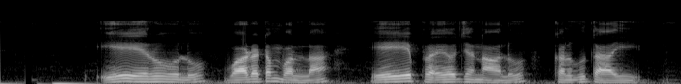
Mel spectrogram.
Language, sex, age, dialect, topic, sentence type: Telugu, male, 25-30, Telangana, agriculture, question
